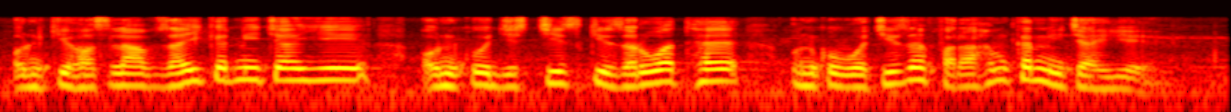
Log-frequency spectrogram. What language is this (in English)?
Urdu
